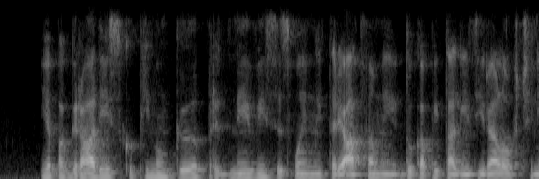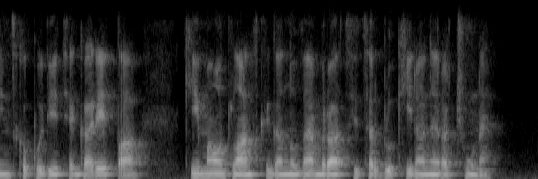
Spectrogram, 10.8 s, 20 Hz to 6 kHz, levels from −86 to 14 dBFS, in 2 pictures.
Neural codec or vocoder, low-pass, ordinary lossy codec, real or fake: none; 5.4 kHz; Opus, 32 kbps; real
